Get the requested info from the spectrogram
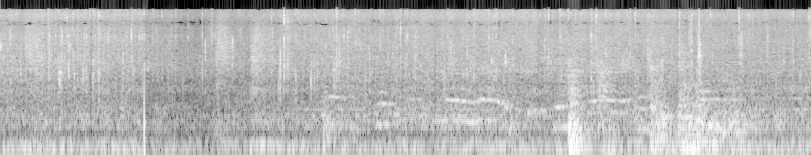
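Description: Sauce-coated chicken feet sizzling in a nonstick frying pan, a steady dense crackle of spitting fat and sauce, with a single sharp knock about a second and a half in.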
